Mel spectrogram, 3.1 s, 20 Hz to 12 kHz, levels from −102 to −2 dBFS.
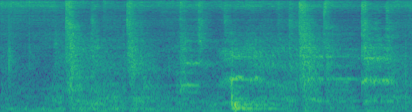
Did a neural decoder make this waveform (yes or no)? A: yes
